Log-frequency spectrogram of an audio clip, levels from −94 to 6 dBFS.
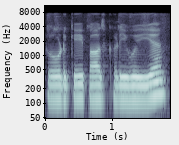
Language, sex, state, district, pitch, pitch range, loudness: Hindi, male, Uttar Pradesh, Shamli, 120 Hz, 115-125 Hz, -15 LUFS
